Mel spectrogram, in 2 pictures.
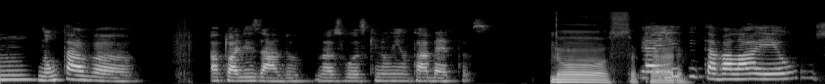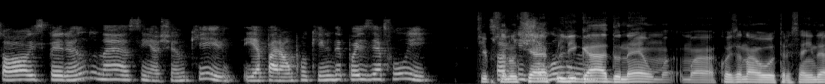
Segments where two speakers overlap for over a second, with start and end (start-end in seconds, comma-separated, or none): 13.1-14.3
